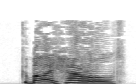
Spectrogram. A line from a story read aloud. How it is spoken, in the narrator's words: He cried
